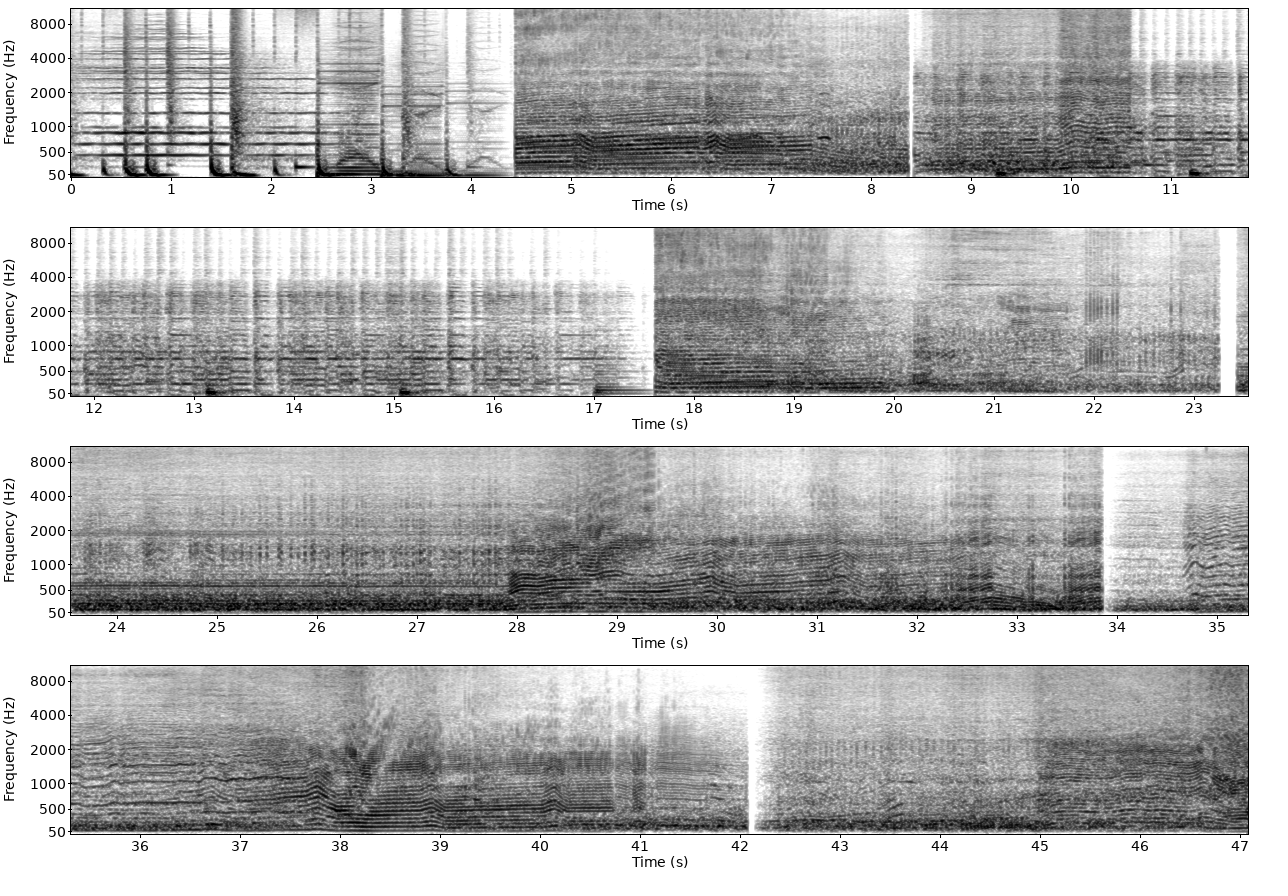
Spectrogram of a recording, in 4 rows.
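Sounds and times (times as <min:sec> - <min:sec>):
motorcycles revving and accelerating: 0:04.4 - 0:10.8, 0:17.6 - 0:47.0.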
